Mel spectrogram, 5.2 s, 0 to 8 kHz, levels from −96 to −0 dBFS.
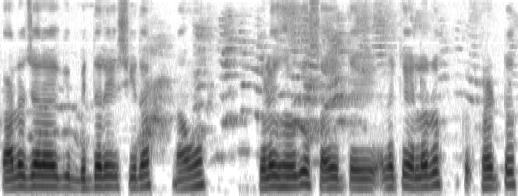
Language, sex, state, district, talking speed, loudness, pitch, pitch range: Kannada, male, Karnataka, Dharwad, 140 wpm, -21 LUFS, 160 Hz, 150-180 Hz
